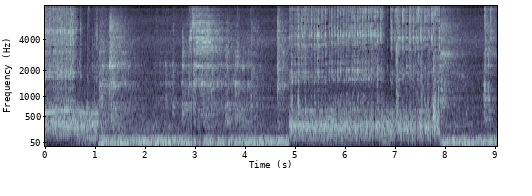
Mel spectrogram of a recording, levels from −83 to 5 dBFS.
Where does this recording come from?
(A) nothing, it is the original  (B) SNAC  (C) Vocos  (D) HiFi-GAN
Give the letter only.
A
